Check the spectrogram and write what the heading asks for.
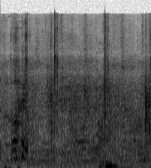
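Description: Faint poker-table sound: low background voices and a few sharp clicks of poker chips being handled, one with a soft low thump.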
